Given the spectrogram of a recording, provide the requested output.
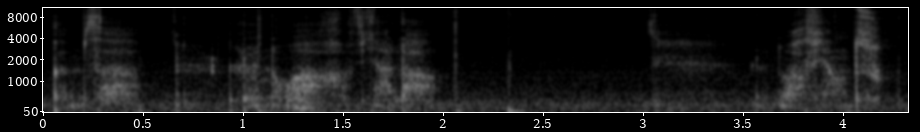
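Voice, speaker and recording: Asmr host whispering real close to the mic, breathy, kinda thinking out loud while putting stuff together. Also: slow pace. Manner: thinks aloud, murmured to the listener. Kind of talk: whispered ASMR, narrating a step-by-step toy build. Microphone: close recorder or studio condenser microphone.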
